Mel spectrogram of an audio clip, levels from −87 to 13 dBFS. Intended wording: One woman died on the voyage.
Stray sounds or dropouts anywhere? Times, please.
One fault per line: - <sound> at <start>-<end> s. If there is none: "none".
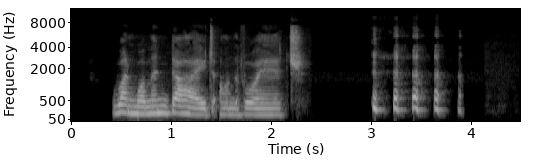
- laugh at 3.0-3.9 s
